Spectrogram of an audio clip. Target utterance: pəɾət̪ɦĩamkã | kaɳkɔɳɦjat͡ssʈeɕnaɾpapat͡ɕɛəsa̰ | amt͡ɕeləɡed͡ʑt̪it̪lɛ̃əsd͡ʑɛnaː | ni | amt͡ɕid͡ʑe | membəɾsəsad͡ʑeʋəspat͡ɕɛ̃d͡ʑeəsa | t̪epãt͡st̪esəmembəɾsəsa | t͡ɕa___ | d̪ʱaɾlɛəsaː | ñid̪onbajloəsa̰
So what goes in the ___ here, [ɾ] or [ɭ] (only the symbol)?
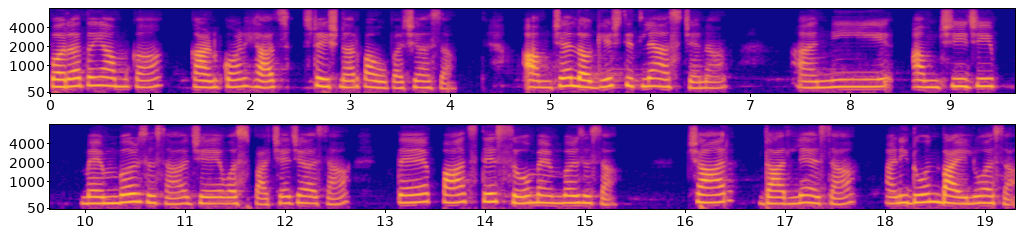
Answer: ɾ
